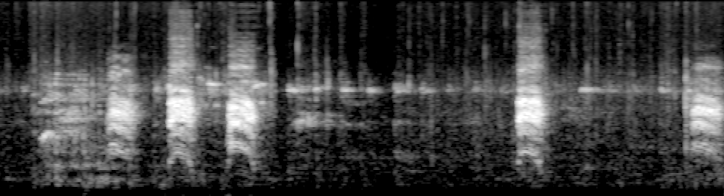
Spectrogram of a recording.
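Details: Crows eating together as a flock: loud raspy caws in a quick run of three, then a pause with faint thin calls, then two more strong caws.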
